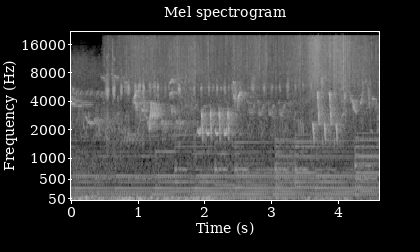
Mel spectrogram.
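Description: Birds sing in a spring forest, several calling in repeated chirping phrases over a steady background hum, with faint insect sounds mixed in, moderately distant and with no voices.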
